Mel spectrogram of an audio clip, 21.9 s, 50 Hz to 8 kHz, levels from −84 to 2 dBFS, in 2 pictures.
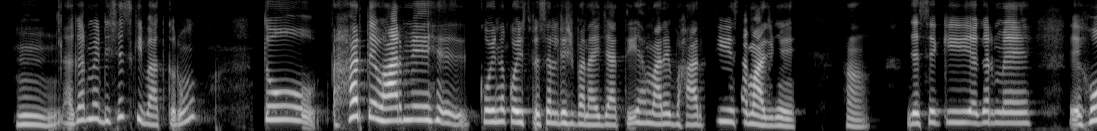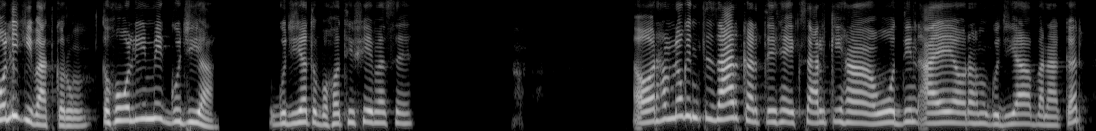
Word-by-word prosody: हुँ। 195 -2 -1
अगर 300 +2 0
मैं 325 -1 0
डिशेज़ 370 +8 -4
की 325 - -1
बात 200 -4 -3
करूँ 275 +11 -2 0.7
तो 310 - +1 0.7
हर 375 +3 +7
त्योहार 295 -5 +7
में 305 0 +2
ह 230 -6 0
कोई 260 0 +4
ना 265 - +1
कोई 255 -2 +7
स्पेशल 245 -1 -1
डिश 235 -1 +3
बनाई 195 -2 0
जाती 195 -1 -4
है 255 - +1
हमारे 220 -2 0
भारतीय 210 +7 -3
समाज 220 -8 +2
में, 165 -3 0 0.5
हाँ। 155 -2 -6 0.4
जैसे 225 +2 +2
कि 245 0 -1
अगर 245 +1 -1
मैं 235 0 -2
होली 325 +7 +6
की 290 - +3
बात 195 -2 +1
करूँ 170 -1 -3 0.2
तो 255 - +2
होली 295 +4 +2
में 330 -4 +2
गुजिया। 245 - +1 0.6
गुजिया 230 +4 +1
तो 245 - -1
बहुत 220 +3 -4
ही 250 - -1
फ़ेमस 240 -2 -2
है। 225 -1 -7 2.3
और 260 +3 +2
हम 320 +3 -1
लोग 390 +1 +1
इंतज़ार 340 -2 +3
करते 260 -2 -2
हैं 255 0 -3
1 240 -1 -5
साल 245 -1 -2
कि 270 -1 -5
हाँ, 235 -3 0
वो 240 +3 +2
दिन 260 +3 -5
आए 235 +1 +1
और 235 0 -3
हम 225 -1 -5
गुजिया 215 +2 -3
बनाकर 200 +6 -6
240 Hz, 165 wpm, -23 LUFS, 215-275 Hz, 2.3 s, हर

